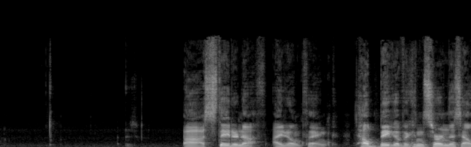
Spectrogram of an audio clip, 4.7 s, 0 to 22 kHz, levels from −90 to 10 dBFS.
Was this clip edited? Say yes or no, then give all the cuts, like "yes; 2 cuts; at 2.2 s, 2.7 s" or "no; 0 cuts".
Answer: yes; 1 cut; at 3.5 s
